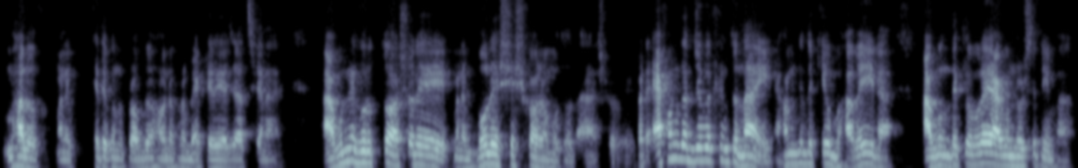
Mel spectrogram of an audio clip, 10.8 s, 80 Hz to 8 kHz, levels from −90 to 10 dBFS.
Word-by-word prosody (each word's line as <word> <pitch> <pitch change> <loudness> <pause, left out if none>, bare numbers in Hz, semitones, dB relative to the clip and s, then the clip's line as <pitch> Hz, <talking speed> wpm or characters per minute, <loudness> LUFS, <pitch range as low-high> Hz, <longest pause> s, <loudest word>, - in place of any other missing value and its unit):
ভালো 115 -3 +6 0.2
মানে 95 -1 -8 0.2
খেতে - - -4
কোন 110 - -8
প্রবলেম 100 +2 -2
হবে 100 - -5
না। - - -6
কোন 100 - -8
ব্যাকটেরিয়া 95 -1 -4
যাচ্ছে 290 - -5
না। - - -12 0.6
আগুনের 165 +4 +2
গুরুত্ব 155 0 0
আসলে 135 0 -1 0.3
মানে 105 -2 -6
বলে 135 +2 +5
শেষ - - -5
করার - - 0
মতো - - -13
না। - - -9
আসলে 450 -1 -19
বাট - - -6
এখনকার 200 - +1
যুগে 180 0 +1
কিন্তু 170 -2 -2
নাই। 125 - +6 0.2
এখন 130 +2 -4
কিন্তু 140 0 -4
কেউ 145 -1 0
ভাবেই 125 +8 +1
না 105 - -2 0.4
আগুন 125 +3 +2
দেখলে 130 +2 -3
বলে 145 +2 +4
আগুন 125 -1 +1
ধরছে 115 0 -3
নিভা। 100 -2 -9
130 Hz, 205 wpm, -23 LUFS, 110-155 Hz, 0.6 s, ভালো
